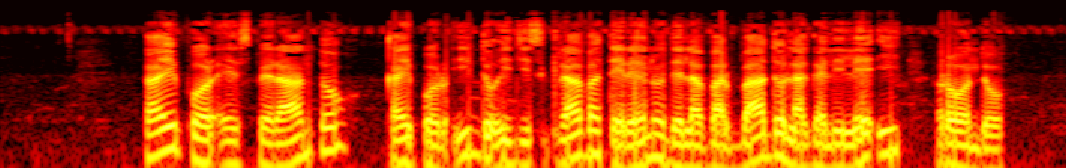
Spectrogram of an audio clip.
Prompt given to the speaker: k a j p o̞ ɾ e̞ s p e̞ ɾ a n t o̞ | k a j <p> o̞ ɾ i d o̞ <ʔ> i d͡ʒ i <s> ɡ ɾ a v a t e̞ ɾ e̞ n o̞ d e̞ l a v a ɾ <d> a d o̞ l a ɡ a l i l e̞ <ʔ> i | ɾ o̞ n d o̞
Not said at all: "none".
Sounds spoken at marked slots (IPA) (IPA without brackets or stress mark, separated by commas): p, none, s, b, ʔ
